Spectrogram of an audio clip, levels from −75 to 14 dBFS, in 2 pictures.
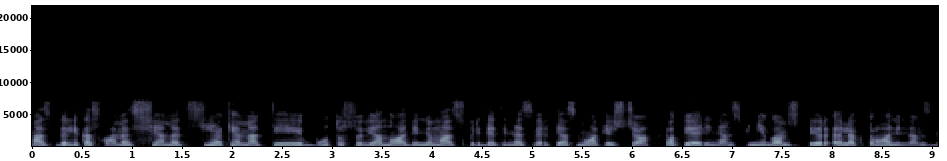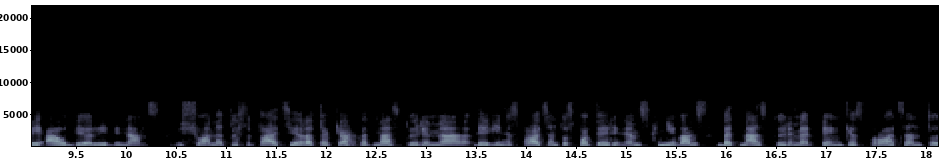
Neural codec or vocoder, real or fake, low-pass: codec, 16 kHz, 4 kbps, FunCodec, trained on Chinese and English, 50 frames a second; fake; 7.2 kHz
